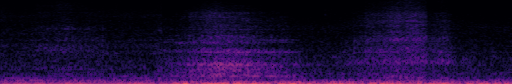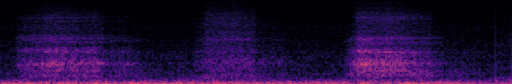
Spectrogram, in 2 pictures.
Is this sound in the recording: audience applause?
no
